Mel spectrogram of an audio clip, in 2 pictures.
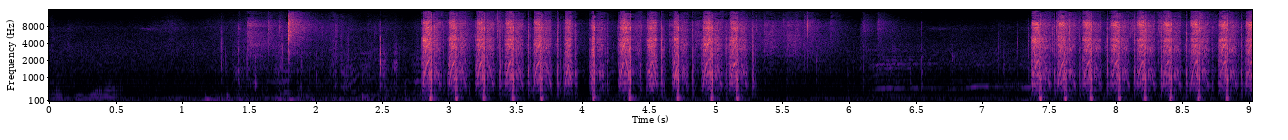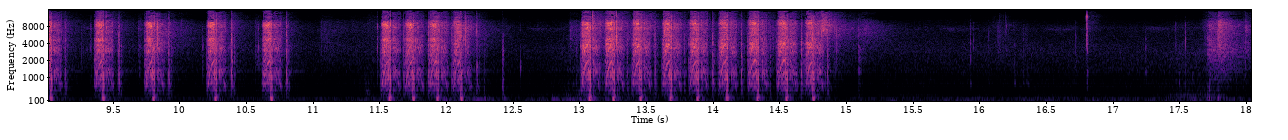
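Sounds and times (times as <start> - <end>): airsoft gun firing rapid shots: 2.8 - 5.4, 7.4 - 10.9, 11.5 - 12.3, 13.0 - 15.0.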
